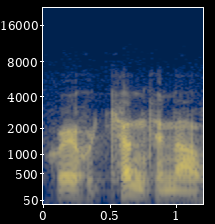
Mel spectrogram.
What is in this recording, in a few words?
"my mind", hupa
